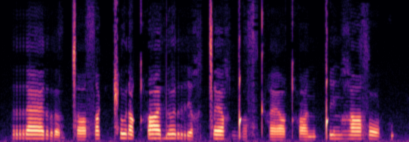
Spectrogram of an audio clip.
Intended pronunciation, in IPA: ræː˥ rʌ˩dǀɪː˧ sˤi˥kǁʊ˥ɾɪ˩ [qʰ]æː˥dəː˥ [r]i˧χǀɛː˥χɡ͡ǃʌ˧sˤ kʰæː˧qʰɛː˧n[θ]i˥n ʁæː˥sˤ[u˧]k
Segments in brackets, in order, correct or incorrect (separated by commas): correct, correct, incorrect, correct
